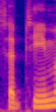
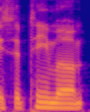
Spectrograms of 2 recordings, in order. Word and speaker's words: Septima: it's incredibly insightful and I don't know exactly how to pronounce your name is it is it Septima is that how you pronounce it yes okay what I what I would say Septima um is that where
